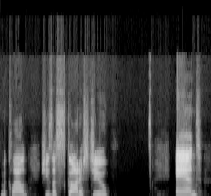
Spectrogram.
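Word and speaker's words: MacLeod: McLeod you know spelled like mccloyed but it's pronounced McLeod she's a Scottish Jew and um there's actually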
